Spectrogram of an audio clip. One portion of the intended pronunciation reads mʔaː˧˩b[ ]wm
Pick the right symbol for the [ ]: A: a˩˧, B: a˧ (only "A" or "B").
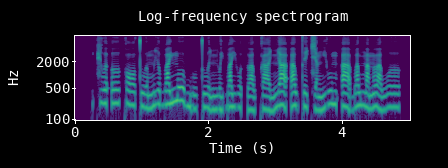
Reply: B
